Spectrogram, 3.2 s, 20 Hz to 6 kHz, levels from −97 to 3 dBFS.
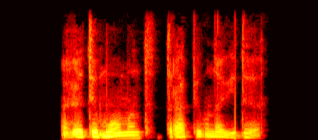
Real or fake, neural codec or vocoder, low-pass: real; none; 5.4 kHz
